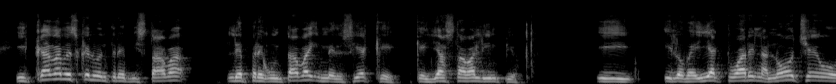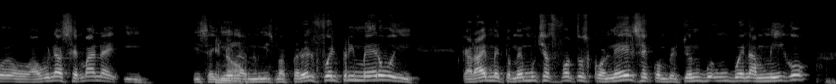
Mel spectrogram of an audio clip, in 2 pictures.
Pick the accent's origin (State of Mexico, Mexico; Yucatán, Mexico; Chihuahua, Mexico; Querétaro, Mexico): Chihuahua, Mexico; Ciudad Juárez; moved away; also born or lived in El Paso, Texas; nací en, ah, en El Paso, Texas, y esa fue una movida que hizo mi mamá porque nosotros vivíamos en Ciudad Juárez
